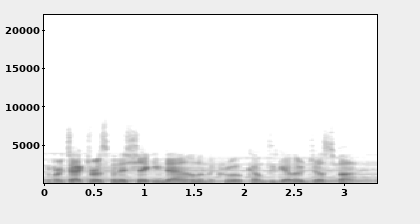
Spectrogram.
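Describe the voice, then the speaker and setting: A man's voice: medium pitch, lively intonation, quick pace, highs cut off, close to an everyday voice. An actor playing a formal, haughty man of rank in an audio drama. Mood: formal, composed. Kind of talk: audio drama acting in a trailer. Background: music.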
